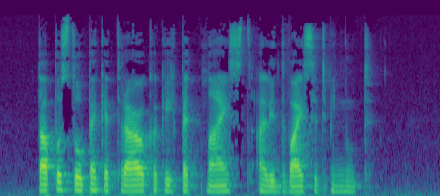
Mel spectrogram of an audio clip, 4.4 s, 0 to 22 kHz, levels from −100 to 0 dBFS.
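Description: No dropouts, clipping, distortion or other technical faults are audible anywhere in this short speech recording.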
